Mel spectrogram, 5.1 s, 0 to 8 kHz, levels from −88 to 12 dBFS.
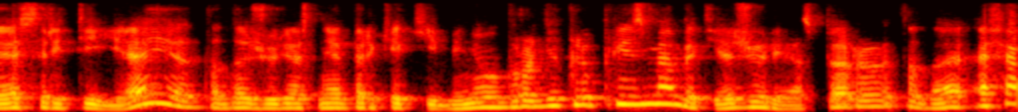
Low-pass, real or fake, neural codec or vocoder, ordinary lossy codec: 7.2 kHz; real; none; MP3, 64 kbps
